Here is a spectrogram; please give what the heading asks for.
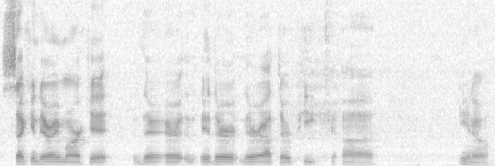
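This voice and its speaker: A man's voice: lowish voice, flat delivery, unhurried, darkish tone, highs cut off, a little hiss or hum. A middle-aged man chatting casually and jokingly as a podcast co-host, in a rambling way. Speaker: podcast co-host and wrestling figure collector. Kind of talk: casual chat in an unboxing video.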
